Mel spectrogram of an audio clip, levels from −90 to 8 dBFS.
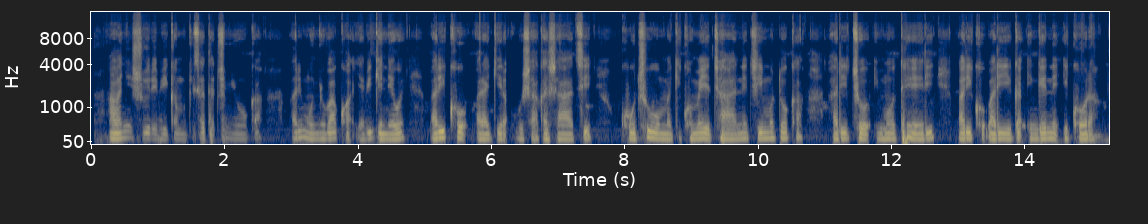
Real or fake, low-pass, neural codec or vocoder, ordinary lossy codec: real; 14.4 kHz; none; Opus, 24 kbps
